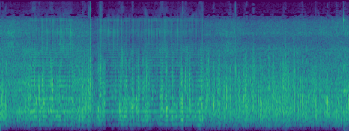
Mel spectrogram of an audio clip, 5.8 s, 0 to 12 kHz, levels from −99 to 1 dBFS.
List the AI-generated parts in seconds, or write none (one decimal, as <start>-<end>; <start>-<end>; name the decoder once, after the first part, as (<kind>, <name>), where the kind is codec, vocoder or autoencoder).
0.5-1.2 (vocoder, BigVGAN v2); 1.6-3.4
